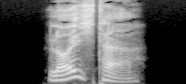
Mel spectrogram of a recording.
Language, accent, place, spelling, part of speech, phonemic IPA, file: German, Germany, Berlin, Leuchter, noun / proper noun, /ˈlɔɪ̯çtɐ/, De-Leuchter.ogg
- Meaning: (noun) 1. candlestick, sconce 2. candelabra; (proper noun) a surname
